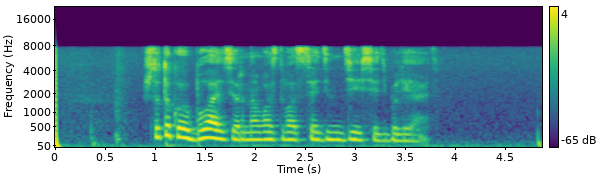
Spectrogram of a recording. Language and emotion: Russian, angry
